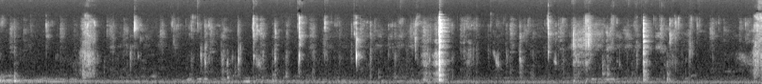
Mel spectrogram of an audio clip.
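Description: Close-up eating sounds: chewing and wet mouth clicks as rice and vegetable curry are eaten by hand, with scattered crunches, the loudest and sharpest about nine seconds in.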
